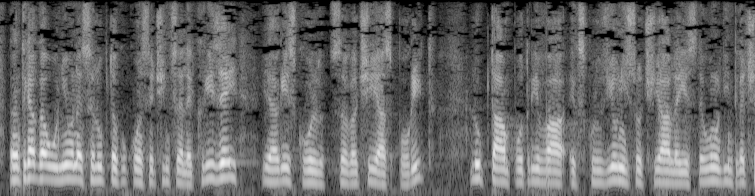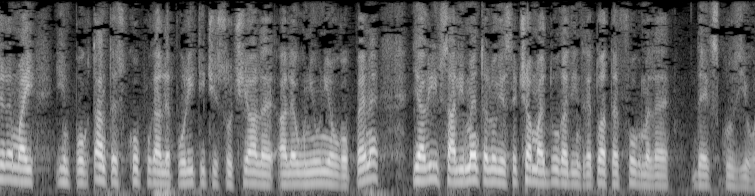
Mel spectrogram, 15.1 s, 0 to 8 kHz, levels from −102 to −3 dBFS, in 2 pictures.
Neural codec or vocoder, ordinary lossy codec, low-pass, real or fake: none; none; none; real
